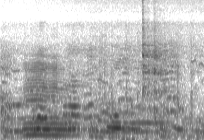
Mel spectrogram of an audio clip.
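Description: Sambal goreng ati being stirred in a cooking pan, with scraping, light clinks of a utensil against metal and a soft sizzle, while voices murmur.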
